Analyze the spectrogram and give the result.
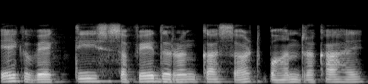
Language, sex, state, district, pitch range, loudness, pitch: Hindi, male, Jharkhand, Palamu, 115-130 Hz, -17 LUFS, 120 Hz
